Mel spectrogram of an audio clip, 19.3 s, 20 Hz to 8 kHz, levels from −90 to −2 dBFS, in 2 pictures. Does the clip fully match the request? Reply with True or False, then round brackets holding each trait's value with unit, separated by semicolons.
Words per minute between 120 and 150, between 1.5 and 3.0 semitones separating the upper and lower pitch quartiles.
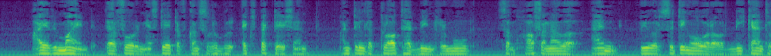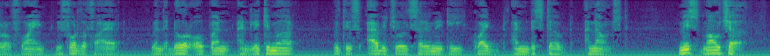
True (145 wpm; 2.5 semitones)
